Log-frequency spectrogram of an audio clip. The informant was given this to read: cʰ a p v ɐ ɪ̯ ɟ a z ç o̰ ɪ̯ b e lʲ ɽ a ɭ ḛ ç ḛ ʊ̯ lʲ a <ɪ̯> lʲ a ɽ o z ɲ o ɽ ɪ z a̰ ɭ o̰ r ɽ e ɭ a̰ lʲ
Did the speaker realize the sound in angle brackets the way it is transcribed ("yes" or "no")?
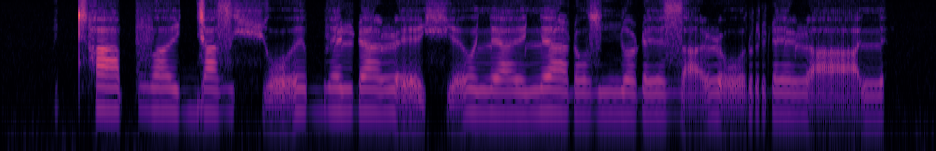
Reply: yes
